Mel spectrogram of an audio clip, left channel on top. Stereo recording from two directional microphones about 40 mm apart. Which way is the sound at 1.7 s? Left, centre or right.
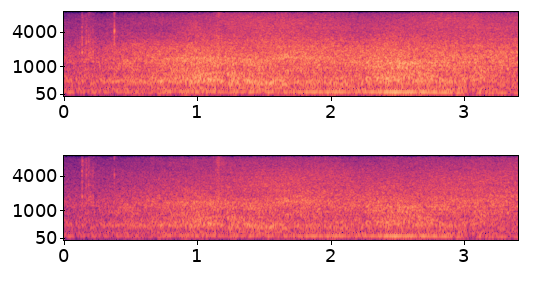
Centre.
